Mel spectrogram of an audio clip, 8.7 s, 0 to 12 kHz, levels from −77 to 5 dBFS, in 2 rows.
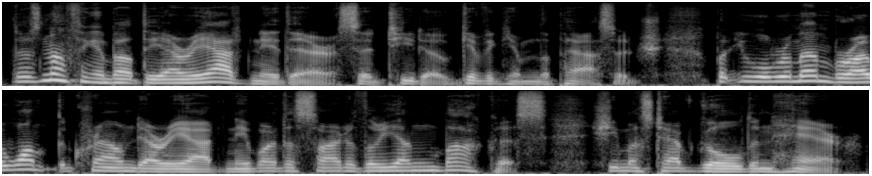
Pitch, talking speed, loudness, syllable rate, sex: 130 Hz, 230 wpm, -18 LUFS, 6.2 syllables/s, male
